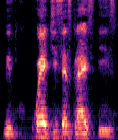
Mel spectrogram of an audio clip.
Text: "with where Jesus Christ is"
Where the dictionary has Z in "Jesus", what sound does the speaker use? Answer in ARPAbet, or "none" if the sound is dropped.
S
